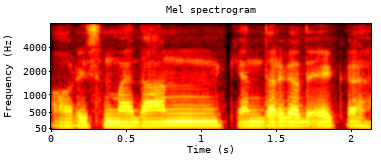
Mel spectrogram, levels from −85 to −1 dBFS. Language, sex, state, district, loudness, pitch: Chhattisgarhi, male, Chhattisgarh, Rajnandgaon, -15 LUFS, 115 Hz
